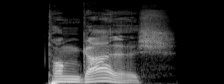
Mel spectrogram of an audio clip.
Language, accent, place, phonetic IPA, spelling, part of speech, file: German, Germany, Berlin, [ˈtɔŋɡaɪʃ], Tongaisch, noun, De-Tongaisch.ogg
- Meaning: Tongan (language)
